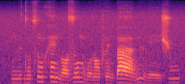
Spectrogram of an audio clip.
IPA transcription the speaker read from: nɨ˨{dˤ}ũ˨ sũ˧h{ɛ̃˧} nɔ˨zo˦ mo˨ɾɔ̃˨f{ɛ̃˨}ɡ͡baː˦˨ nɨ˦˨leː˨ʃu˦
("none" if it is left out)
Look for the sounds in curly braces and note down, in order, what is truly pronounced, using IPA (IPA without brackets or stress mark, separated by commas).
d, ɛ̃˧, ɛ̃˨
